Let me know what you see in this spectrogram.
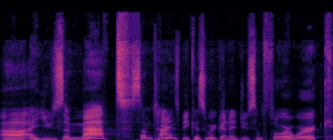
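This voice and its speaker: With a French accent, a woman talks at a moderate pace in a fairly low pitch, recorded very cleanly against a silent background with a dry, close sound and no echo. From France. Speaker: dance and movement teacher. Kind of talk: movement class instruction.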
